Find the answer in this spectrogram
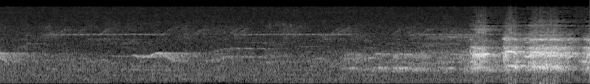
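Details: Asian koel calls, male and female. Faint upslurred whistles come first, rising and falling softly. Near the end a sudden loud cluster of harsh, rapid notes takes over.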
